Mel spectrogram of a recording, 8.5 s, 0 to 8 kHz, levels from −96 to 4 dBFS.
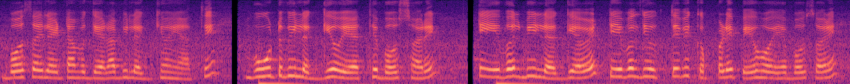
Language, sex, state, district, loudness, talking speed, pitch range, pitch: Punjabi, female, Punjab, Pathankot, -16 LUFS, 220 wpm, 215-270 Hz, 230 Hz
